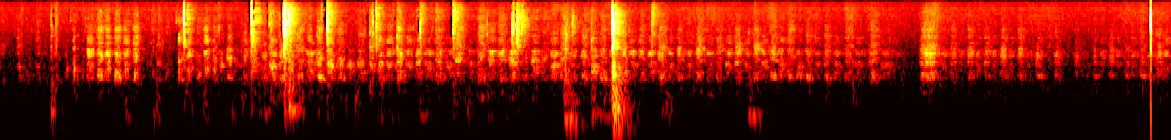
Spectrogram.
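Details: Dogs Sophie and Ryo playing together; breathy panting and snuffling fill the recording, broken by sharp clicks and scrapes of paws and bodies, with quieter lulls and one crisp snap near the end.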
